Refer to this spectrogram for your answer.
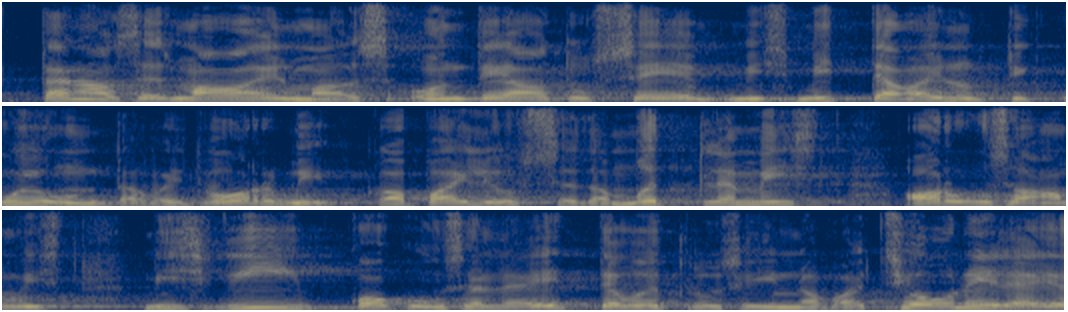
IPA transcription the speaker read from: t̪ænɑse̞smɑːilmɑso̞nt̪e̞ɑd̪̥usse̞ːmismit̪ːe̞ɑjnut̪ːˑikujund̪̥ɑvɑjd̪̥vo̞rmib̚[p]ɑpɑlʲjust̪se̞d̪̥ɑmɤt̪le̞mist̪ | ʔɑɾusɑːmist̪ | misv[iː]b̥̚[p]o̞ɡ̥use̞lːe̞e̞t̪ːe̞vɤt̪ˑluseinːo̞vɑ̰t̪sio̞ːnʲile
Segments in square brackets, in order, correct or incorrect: incorrect: k, correct, incorrect: k

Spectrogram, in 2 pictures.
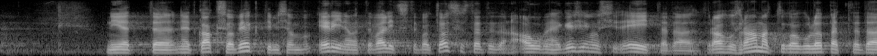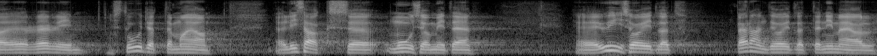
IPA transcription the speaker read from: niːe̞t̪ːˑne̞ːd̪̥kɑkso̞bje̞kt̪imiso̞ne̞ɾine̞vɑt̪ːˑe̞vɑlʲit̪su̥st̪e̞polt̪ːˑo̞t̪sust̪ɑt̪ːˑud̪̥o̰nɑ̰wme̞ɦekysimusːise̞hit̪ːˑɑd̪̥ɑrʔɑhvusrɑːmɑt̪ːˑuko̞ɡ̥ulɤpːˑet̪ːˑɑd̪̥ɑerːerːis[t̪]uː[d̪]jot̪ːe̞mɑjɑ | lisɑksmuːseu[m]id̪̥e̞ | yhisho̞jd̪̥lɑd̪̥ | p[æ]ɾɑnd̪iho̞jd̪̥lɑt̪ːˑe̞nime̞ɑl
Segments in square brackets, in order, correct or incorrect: correct, correct, correct, correct

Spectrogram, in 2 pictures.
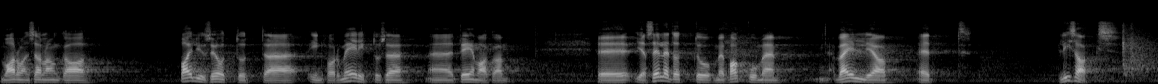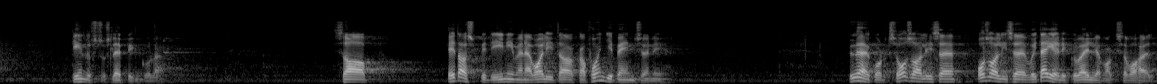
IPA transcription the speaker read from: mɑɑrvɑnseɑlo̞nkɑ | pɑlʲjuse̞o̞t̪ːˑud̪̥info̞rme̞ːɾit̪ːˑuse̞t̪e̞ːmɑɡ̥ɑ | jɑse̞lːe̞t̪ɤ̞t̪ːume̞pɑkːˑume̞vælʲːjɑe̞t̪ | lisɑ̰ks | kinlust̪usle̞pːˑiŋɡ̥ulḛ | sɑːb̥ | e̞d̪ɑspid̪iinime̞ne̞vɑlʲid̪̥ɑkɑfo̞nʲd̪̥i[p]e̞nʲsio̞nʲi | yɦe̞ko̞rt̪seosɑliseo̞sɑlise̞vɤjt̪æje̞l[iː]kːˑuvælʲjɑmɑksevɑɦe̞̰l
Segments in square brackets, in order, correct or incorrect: correct, incorrect: i

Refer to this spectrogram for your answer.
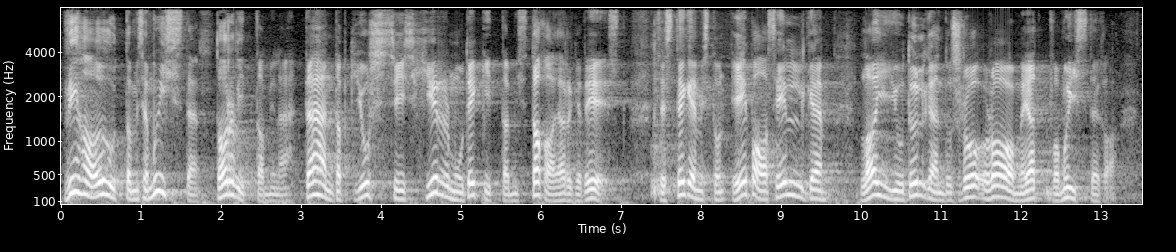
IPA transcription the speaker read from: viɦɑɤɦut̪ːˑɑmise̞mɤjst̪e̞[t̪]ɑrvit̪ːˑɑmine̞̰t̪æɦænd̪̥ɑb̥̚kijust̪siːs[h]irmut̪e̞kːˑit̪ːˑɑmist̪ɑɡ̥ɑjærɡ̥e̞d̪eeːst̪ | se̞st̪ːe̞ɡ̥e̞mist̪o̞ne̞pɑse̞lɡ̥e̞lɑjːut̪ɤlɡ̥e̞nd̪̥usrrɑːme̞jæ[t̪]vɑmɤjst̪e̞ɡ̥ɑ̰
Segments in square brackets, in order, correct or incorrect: correct, correct, correct

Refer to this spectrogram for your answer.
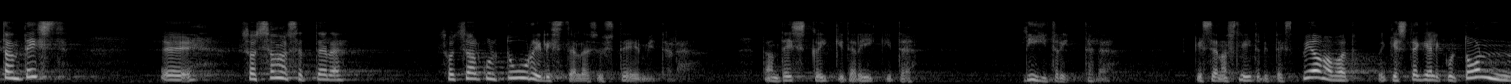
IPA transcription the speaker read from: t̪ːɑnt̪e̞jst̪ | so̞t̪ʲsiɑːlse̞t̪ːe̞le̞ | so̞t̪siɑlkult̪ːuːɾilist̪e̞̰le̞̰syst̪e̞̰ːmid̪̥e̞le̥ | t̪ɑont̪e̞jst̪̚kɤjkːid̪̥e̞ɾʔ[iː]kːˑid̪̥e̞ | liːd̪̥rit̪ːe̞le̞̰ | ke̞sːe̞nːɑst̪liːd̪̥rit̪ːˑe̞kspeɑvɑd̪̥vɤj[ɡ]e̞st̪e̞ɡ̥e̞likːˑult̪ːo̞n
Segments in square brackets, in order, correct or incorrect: correct, incorrect: k

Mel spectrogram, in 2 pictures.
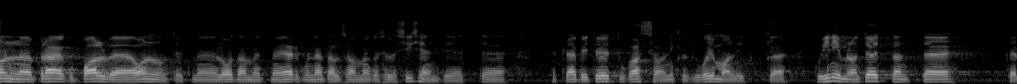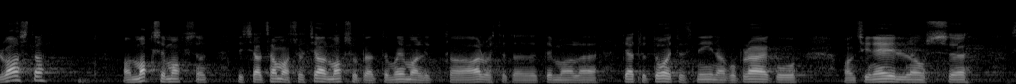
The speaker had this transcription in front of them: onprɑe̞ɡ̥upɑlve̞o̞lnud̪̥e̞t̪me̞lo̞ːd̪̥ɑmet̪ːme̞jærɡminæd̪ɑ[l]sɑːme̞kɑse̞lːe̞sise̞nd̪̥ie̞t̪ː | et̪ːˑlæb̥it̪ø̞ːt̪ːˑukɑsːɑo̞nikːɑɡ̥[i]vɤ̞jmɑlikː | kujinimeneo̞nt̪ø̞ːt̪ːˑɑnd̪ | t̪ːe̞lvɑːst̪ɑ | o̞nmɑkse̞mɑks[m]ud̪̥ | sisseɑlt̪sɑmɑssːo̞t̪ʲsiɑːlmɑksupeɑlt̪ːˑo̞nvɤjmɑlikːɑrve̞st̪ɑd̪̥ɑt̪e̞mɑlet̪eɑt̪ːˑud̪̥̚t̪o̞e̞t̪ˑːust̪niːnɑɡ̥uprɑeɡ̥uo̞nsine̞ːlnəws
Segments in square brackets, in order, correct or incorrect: correct, correct, incorrect: n

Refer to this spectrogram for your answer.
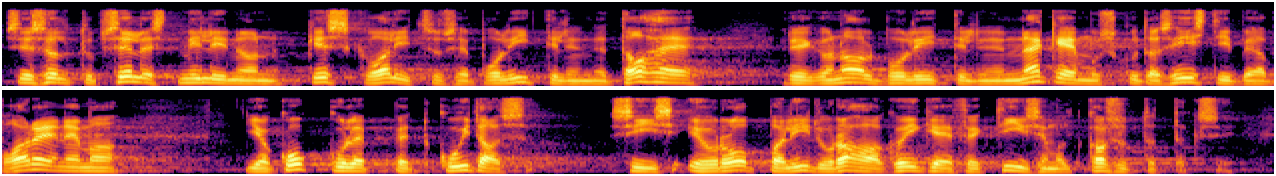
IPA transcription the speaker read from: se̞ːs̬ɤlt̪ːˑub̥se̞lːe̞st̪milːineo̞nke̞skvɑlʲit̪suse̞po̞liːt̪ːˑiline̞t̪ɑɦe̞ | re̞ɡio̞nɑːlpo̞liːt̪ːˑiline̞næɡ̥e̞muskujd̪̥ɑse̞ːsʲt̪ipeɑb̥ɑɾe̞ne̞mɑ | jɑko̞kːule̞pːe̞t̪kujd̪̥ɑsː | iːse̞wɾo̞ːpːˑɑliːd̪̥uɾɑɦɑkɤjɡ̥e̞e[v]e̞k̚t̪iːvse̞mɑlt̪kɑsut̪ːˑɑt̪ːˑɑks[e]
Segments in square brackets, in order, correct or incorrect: incorrect: f, correct

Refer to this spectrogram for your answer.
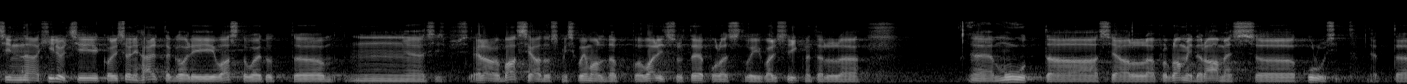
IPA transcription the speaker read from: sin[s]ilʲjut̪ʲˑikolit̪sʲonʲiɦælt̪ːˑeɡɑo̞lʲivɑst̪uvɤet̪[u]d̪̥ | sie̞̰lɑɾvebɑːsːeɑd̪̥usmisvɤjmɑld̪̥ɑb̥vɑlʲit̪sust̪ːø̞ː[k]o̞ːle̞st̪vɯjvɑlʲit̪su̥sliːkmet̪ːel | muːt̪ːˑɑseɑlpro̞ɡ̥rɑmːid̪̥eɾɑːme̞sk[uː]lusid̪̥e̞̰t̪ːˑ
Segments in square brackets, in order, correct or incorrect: incorrect: h, correct, incorrect: p, incorrect: u

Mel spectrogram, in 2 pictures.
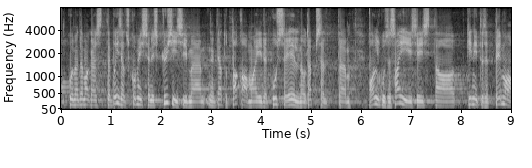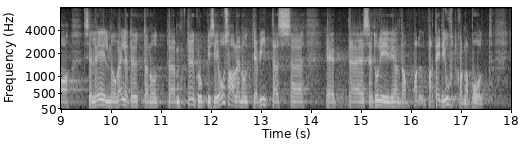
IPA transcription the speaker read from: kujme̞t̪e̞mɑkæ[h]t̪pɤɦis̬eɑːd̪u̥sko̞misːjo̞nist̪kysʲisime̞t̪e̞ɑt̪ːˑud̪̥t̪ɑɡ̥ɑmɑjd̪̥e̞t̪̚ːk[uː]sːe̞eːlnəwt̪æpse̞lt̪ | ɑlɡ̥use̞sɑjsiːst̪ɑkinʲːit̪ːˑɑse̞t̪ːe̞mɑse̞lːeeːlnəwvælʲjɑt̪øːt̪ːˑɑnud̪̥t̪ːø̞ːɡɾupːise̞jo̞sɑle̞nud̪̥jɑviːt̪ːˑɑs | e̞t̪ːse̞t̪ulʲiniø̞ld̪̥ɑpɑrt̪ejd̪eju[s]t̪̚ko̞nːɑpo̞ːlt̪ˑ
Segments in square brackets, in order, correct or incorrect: incorrect: s, incorrect: u, incorrect: h

